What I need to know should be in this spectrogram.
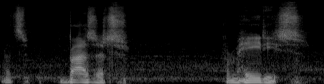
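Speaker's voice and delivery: slow, hushed whisper, kept quiet. Leaning over to another character to point someone out: hushed tone. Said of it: "just in a hushed tone".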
